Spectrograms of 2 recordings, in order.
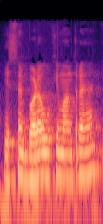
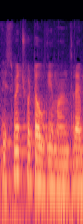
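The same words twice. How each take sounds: First: बड़ा pushed higher and louder; contrastive stress. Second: Said in the usual way. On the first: Shown as a demonstration. Teacher points out the difference, stressing बड़ा. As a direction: punch बड़ा, lifting the line to a rise. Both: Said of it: "इसमें क्या है अंतर".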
